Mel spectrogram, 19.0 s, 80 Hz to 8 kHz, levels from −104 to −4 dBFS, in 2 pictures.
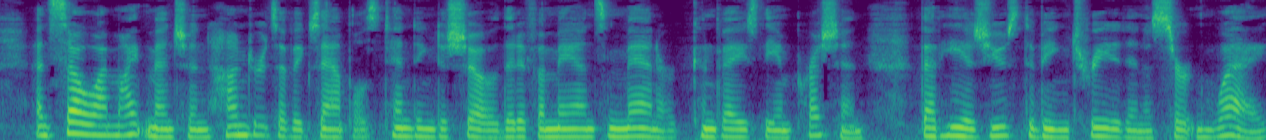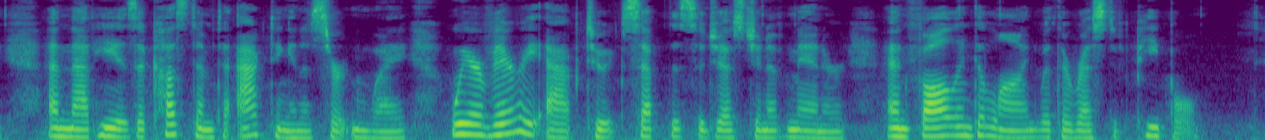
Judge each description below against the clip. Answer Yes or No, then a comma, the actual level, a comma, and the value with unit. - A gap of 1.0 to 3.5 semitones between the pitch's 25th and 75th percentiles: Yes, average, 3.1 semitones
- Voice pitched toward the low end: No, medium, 160 Hz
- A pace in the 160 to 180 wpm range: No, average, 195 wpm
